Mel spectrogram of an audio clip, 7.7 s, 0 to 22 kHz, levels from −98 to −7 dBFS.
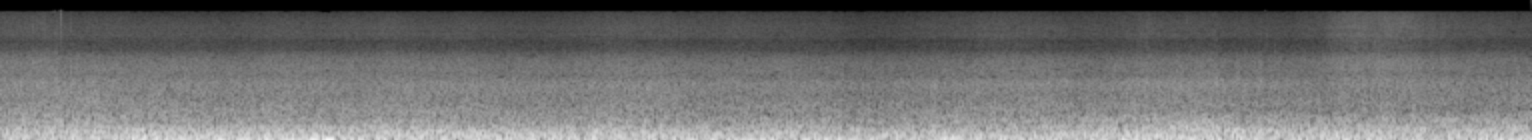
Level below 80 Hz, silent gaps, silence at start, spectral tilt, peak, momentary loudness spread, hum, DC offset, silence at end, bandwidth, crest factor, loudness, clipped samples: -30 dBFS; none; 0 s; -6 dB/octave; -10 dBFS; 3 LU; none; under 0.1%; 0 s; 16.5 kHz; 14 dB; -28 LUFS; under 0.1%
